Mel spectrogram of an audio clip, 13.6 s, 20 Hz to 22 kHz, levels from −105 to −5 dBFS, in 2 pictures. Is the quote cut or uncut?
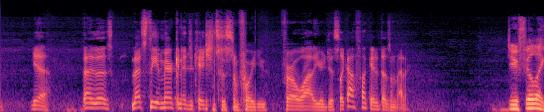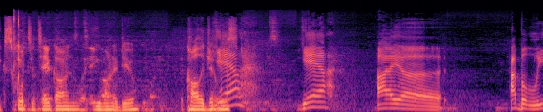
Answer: cut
